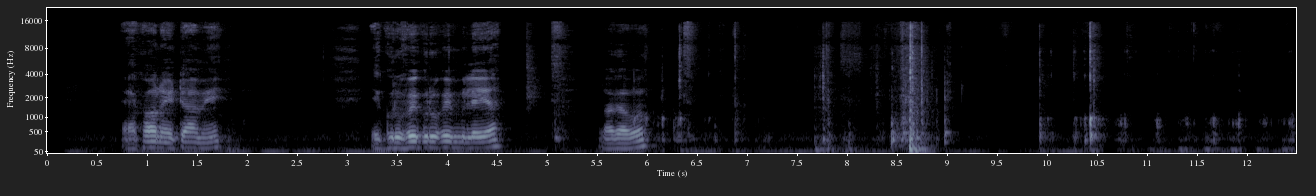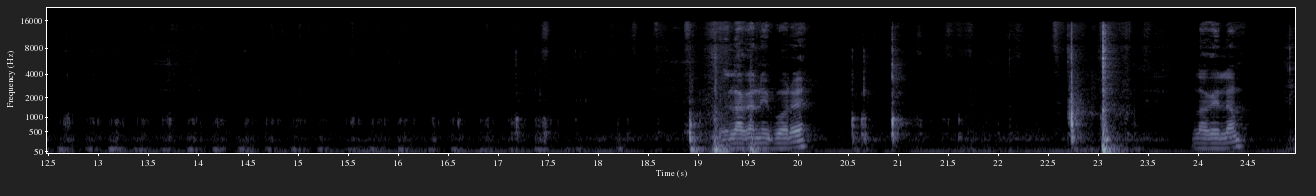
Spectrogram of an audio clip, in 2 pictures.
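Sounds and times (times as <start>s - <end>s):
plastic blender parts knocking: 9.9s - 14.8s.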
